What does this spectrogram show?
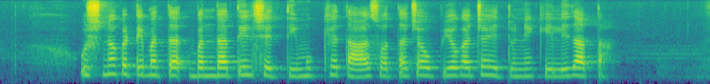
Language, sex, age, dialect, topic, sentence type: Marathi, female, 18-24, Southern Konkan, agriculture, statement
